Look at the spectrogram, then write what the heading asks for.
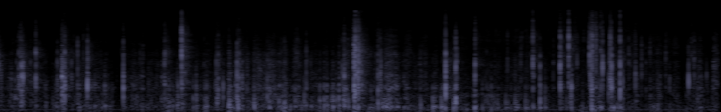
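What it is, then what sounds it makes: Cardboard candy box being crinkled. A hollow Raffaello cardboard candy box with a plastic window is held close and squeezed and rubbed with fingertips. The result is dense, bright crinkling and crackling made of many short, sharp snaps with almost no ring, over a faint low hum.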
